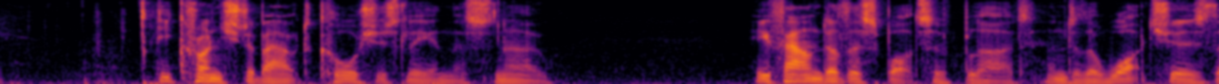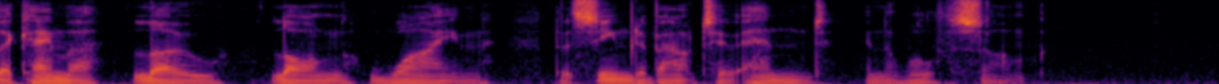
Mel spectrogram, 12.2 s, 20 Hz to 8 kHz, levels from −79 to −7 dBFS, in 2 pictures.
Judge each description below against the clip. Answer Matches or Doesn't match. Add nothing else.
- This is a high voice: Doesn't match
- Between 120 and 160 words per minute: Matches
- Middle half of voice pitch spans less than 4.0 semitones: Matches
